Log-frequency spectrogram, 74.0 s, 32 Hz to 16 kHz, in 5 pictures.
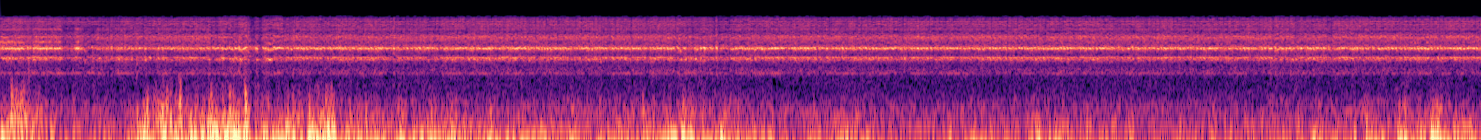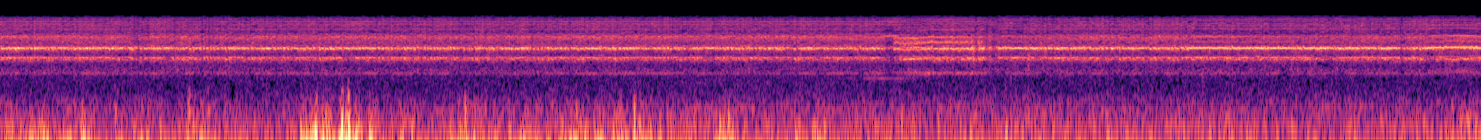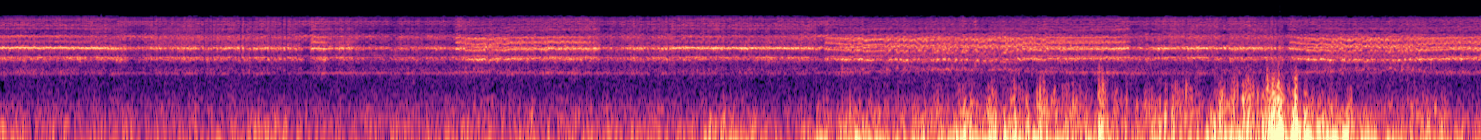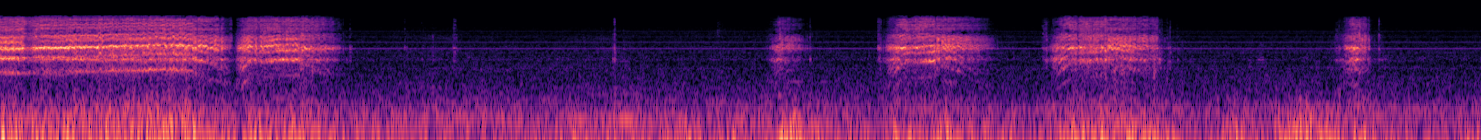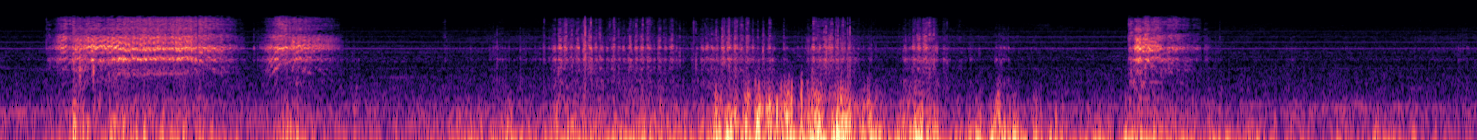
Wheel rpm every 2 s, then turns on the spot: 160, 160, 160, 160, 160, 160, 160, 160, 160, 160, 160, 160, 160, 160, 160, 160, 160, 160, 160, 160, 160, 160, 160, 100, 0, 0, 20, 50, 10, 10, 90, 10, 20, 20, 10, 30, 0.
64-72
